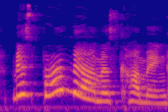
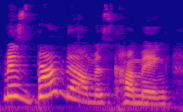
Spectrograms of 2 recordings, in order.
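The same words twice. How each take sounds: First: Pitched even higher, near a shriek; shouting louder. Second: Higher, louder alarm call; shouting. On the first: Ruby's second, more panicked warning call. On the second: Ruby warning the others the teacher is coming. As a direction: raise the alarm. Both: A narrator's reading. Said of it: "shouted Ruby".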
